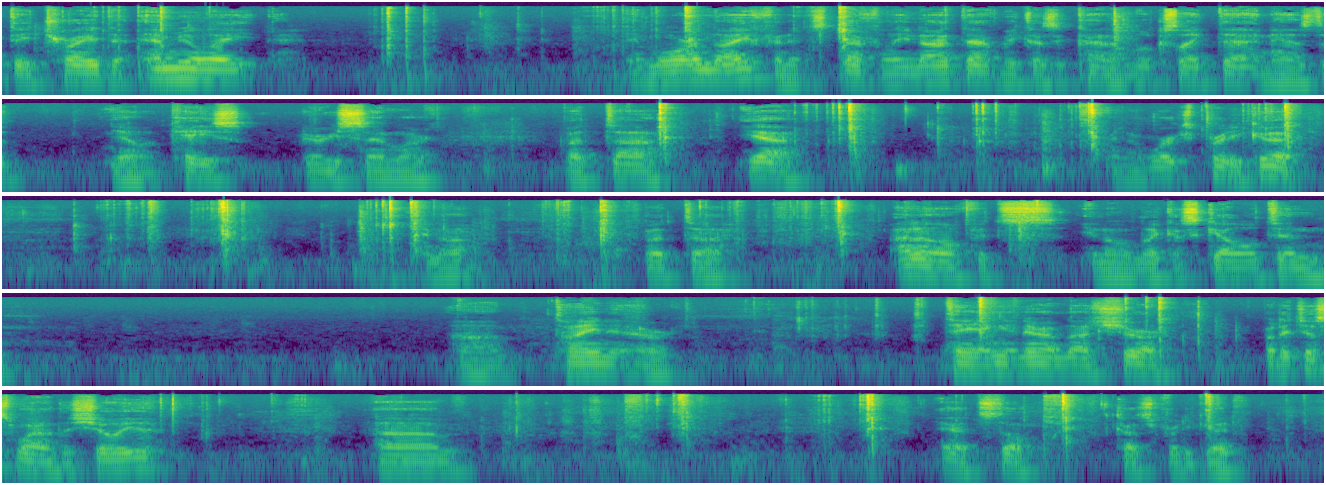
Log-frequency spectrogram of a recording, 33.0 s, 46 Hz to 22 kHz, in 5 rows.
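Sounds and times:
knife scraping wood: 2.0s - 4.4s, 9.8s - 17.7s, 28.9s - 33.0s.

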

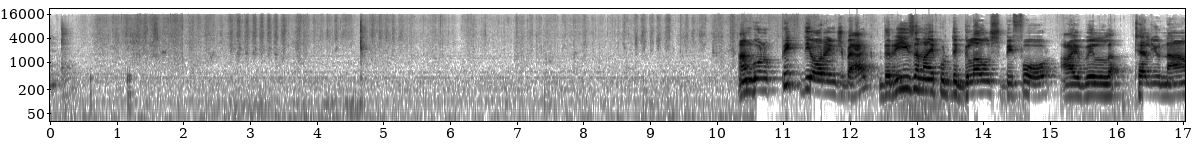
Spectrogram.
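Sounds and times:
hands rubbing with gel: 0.5s - 13.5s.

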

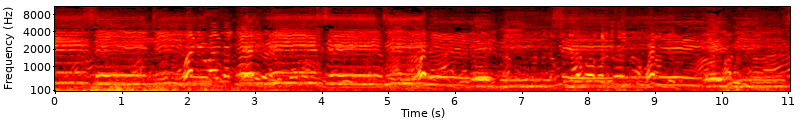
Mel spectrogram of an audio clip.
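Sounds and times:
women singing a chanted song: 0.0s - 11.0s.

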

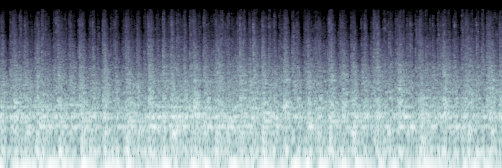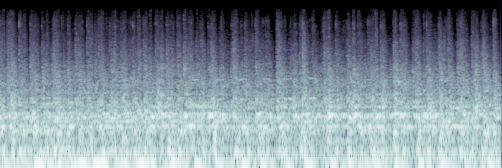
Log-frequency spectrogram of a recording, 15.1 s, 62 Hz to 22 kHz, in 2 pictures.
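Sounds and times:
drums playing: 0.0s - 15.0s.

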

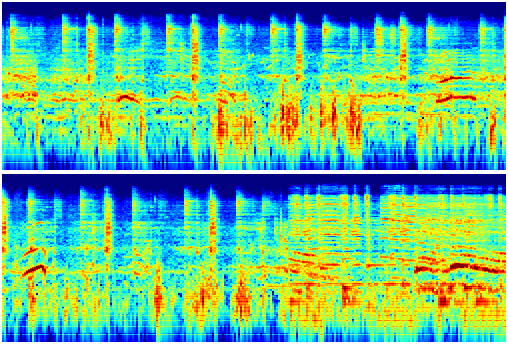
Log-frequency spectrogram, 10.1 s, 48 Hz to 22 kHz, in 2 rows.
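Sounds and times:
pop song with singing: 0.0s - 10.0s.

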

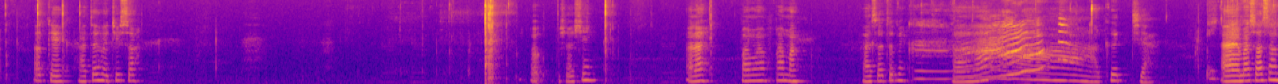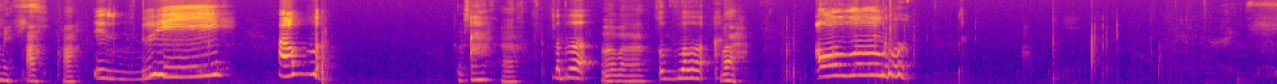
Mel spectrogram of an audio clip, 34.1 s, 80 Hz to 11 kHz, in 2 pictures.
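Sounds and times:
toddler whining cry: 12.2s - 14.4s.

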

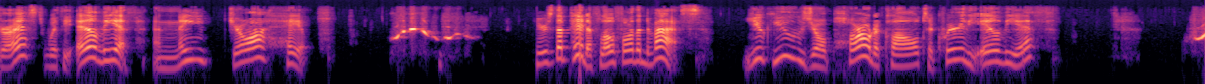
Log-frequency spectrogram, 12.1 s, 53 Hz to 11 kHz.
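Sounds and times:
rising and falling whistle: 3.9s - 4.7s.

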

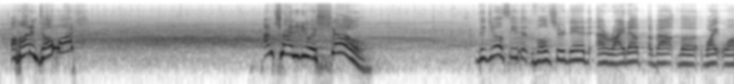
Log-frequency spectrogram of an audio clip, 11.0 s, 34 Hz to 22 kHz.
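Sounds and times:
audience applauding: 0.0s - 8.4s.

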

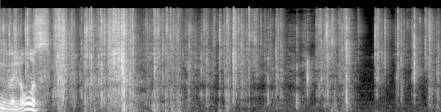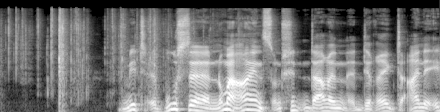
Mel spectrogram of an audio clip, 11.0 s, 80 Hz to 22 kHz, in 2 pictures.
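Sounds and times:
foil pack crinkling: 0.0s - 8.6s.

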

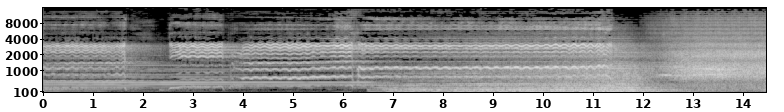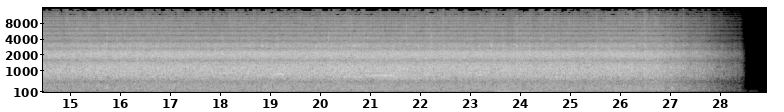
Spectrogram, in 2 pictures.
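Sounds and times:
audience applauding: 12.2s - 28.5s
audience shouts: 12.3s - 26.8s.

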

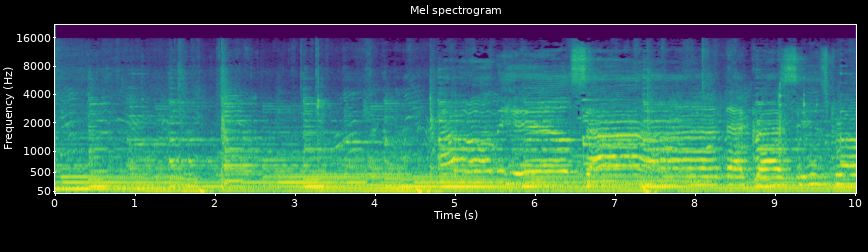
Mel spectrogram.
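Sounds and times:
acoustic guitar: 0.0s - 10.0s
double bass: 0.0s - 10.0s
mandolin: 0.0s - 10.0s.

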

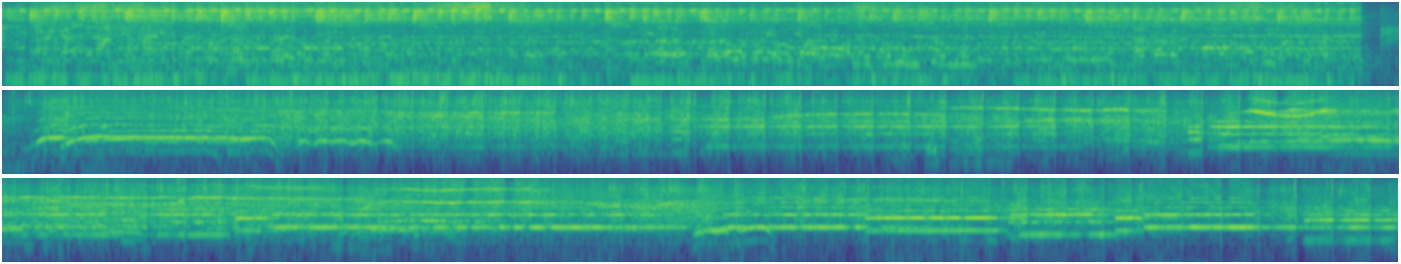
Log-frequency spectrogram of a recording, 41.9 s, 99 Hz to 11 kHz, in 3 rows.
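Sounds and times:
gliding melodic notes: 0.0s - 13.6s
music with strong bass beat: 0.0s - 13.7s
crowd applauding and cheering: 0.0s - 41.9s.

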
